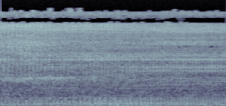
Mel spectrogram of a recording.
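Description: Engines idle in heavy festival traffic during a Raksha Bandhan crowd, with a steady, loud, continuous rumble and motorcycle-like chugging holding throughout and no clear voices.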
